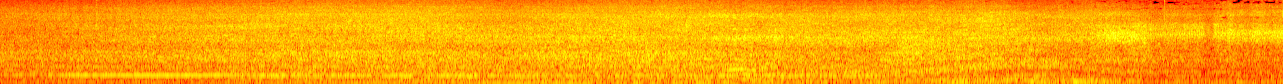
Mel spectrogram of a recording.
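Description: Road traffic passing close by: a bus's engine and tyres with a steady hum, growing louder about a second in and easing off near the end.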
